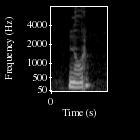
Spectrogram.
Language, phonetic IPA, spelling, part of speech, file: Polish, [nur], nur, noun, LL-Q809 (pol)-nur.wav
